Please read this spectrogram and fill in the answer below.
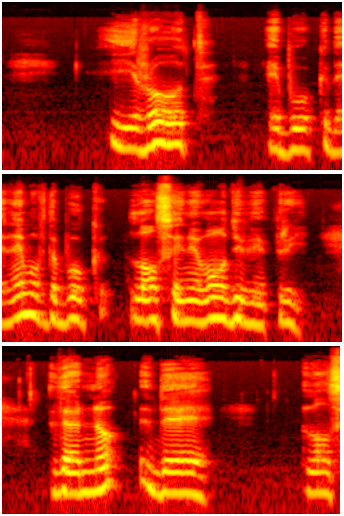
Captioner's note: french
